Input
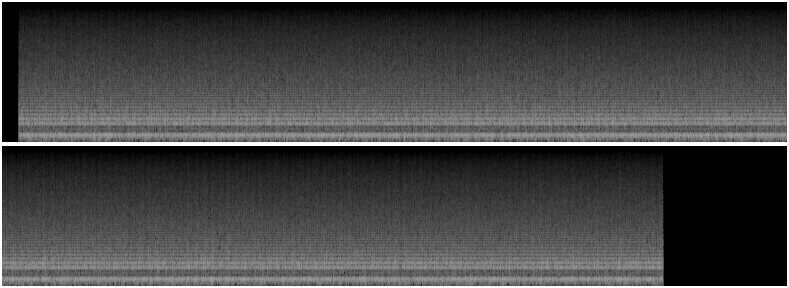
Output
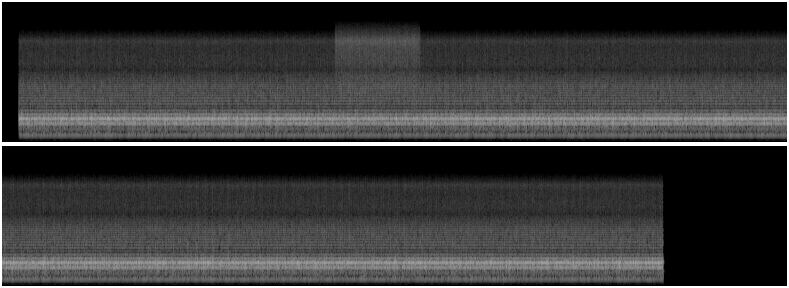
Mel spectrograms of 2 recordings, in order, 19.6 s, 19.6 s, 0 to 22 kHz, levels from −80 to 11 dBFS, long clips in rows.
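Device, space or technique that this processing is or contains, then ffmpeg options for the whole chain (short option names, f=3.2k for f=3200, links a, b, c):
television speaker: -filter_complex "[0:a]highpass=f=200:w=0.5412,highpass=f=200:w=1.3066,equalizer=f=330:t=q:w=4:g=5,equalizer=f=580:t=q:w=4:g=9,equalizer=f=950:t=q:w=4:g=-9,equalizer=f=2.1k:t=q:w=4:g=3,equalizer=f=3.5k:t=q:w=4:g=-6,equalizer=f=7.9k:t=q:w=4:g=8,lowpass=f=8.5k:w=0.5412,lowpass=f=8.5k:w=1.3066,asettb=1/sr,asplit=3[a][b][c];[a]atrim=end=4.164[d];[b]atrim=start=4.16:end=5.23,asetpts=PTS-STARTPTS,afade=t=in:d=0.004:c=qsin,afade=t=out:st=1.066:d=0.004:c=qsin,aemphasis=mode=production:type=75fm[e];[c]atrim=start=5.226[f];[d][e]acrossfade=d=0.004:c1=hsin:c2=qsin[g];[g][f]acrossfade=d=0.004:c1=qsin:c2=hsin,volume=-3dB"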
